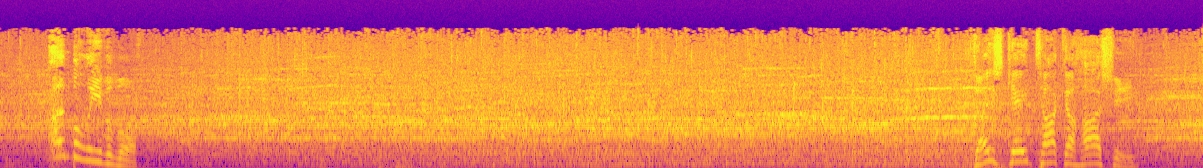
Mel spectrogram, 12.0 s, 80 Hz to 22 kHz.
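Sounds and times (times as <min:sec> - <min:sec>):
crowd applauding and cheering: 0:00.0 - 0:12.0.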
